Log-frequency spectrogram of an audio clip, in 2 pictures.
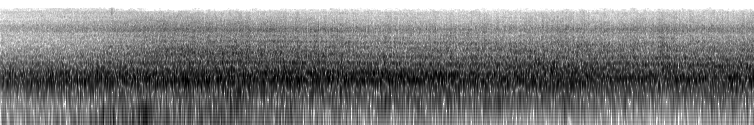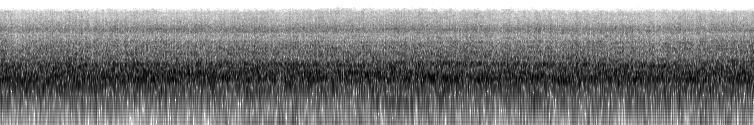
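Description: Freight wagons rumble and clatter past on the rails close by.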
